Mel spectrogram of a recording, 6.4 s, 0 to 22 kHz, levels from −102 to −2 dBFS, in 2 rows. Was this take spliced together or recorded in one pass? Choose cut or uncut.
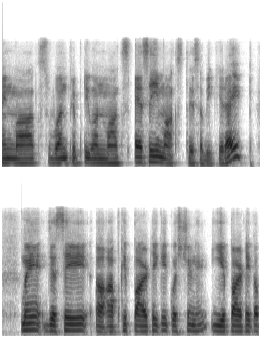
cut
